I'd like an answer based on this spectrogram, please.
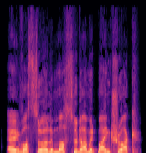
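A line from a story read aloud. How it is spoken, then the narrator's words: Husband storming out, shouting. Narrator (German): kam der Ehemann aus der Haustür gestürmt und schrie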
